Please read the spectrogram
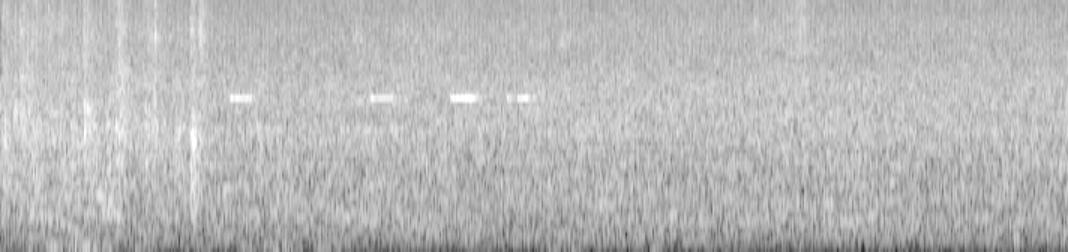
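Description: Faint ballpark ambience: a steady low background hum, a few faint knocks in the first two seconds with the clearest near two seconds in, and four short high-pitched beeps between about two and five seconds in.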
